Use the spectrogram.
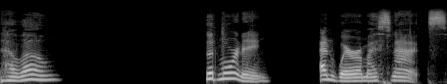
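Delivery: put-on pet cat voice. Retelling the cat sitting there after waking everyone: voicing the cat. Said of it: "she would just be sitting there like".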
